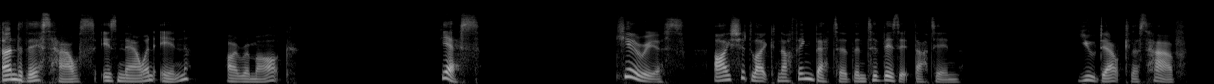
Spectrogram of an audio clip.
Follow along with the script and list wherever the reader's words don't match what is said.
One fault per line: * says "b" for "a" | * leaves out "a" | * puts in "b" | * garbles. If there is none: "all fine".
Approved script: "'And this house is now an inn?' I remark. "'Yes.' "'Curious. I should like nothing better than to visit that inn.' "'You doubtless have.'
all fine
